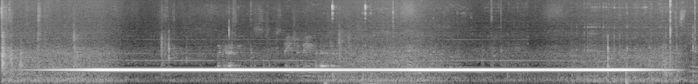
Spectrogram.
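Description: Feedback ring from the meeting room's sound system: one steady mid-pitched tone that swells in over about a second, holds level and loud for about eight seconds, and fades out near the end.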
